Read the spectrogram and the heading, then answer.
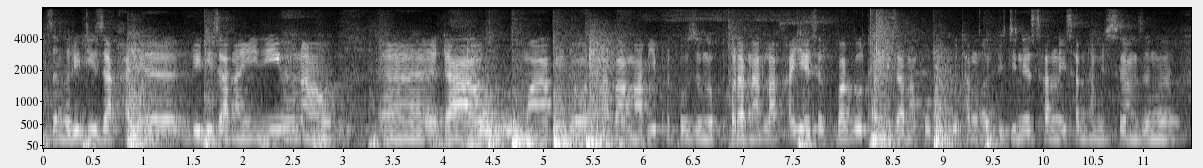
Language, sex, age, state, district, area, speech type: Bodo, female, 30-45, Assam, Chirang, urban, spontaneous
